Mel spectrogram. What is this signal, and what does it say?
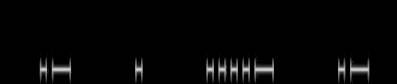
Morse code, heard as a keyed tone, about 20 wpm, spaced as for 10 wpm, 700 Hz. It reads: AE4A
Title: 095 Lesson 16g - Letter c - Call Signs 20wpm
